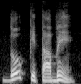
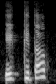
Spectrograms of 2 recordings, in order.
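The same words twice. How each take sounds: First: "दो किताबें" dropping low to finish; counting demo, plural. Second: "एक किताब" pitched high, open for the plural; counting demo, singular. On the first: Teacher completing the count for children, low falling answer. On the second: Teacher showing children how to count aloud, high first item. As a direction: count out "एक किताब" on a higher note. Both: Shown as a demonstration. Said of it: "गिनती लगा के बोल के देखा करो".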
